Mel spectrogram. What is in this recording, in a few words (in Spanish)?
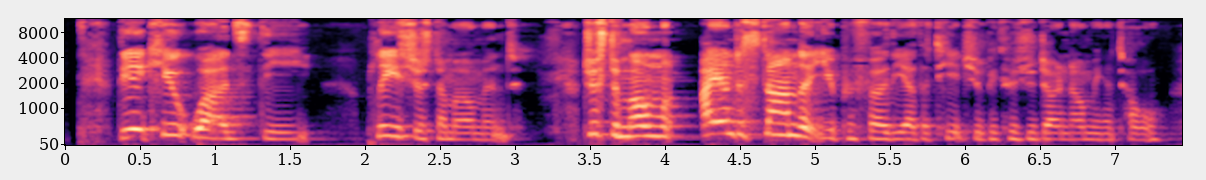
Voice Acting es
